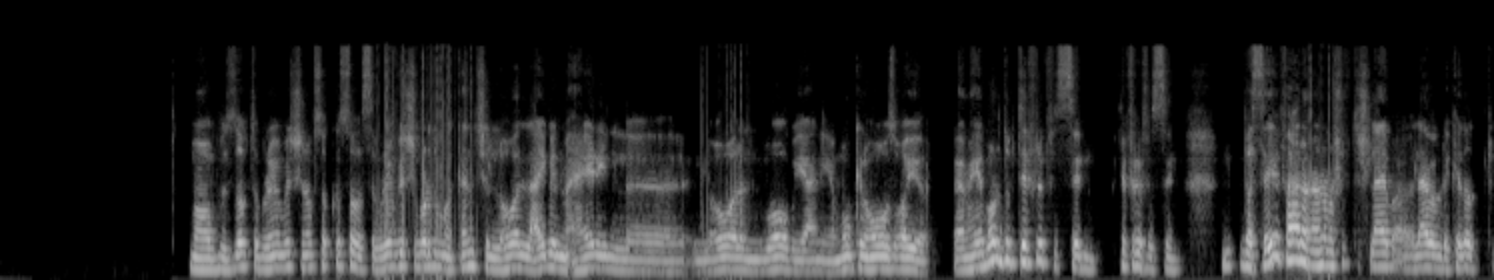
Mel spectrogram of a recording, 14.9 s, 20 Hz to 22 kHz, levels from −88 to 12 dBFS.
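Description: Processor overload crackle strikes three times, at 3.76 to 4.81 s, 7.00 to 7.47 s and 13.07 to 13.32 s. The processor repeatedly misses its deadlines for very short buffers, which fits blocks of well under a millisecond, and each missed block drops out to silence with hard edges. Dozens of these gaps in the first burst, and far fewer later, tear through the speech as gritty crackle that stops once the load eases.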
